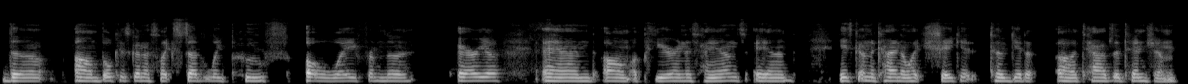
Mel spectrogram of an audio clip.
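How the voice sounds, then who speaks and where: A woman's voice: low-pitched, monotone, a little slow, a little mellow, muffled recording. A woman chatting casually as a player in a tabletop role-playing game, describing moves to the group. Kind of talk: casual chat.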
